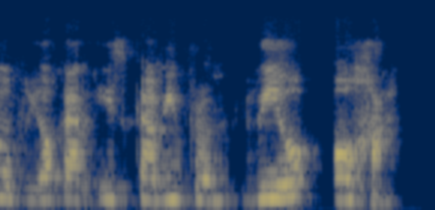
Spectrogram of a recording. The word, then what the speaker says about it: Rioja: can understand totally that the sound ha which is very spanish is complicated to pronounce in different languages and yes normally when i heard the word rioja in england i used to listen ka ryoka rioka but i think for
